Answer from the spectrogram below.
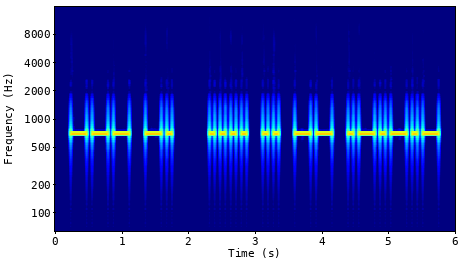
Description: Morse code, heard as a keyed tone, about 15 wpm, 700 Hz. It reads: ON HIM.
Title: Sentences from Top 1500 Words 15wpm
